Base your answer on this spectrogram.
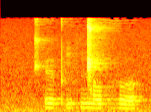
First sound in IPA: t͡ʃʼ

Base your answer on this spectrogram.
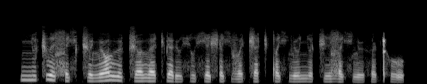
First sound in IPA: ɲ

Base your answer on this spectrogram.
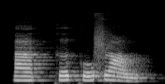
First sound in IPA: a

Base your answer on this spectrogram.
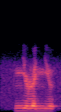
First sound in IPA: nʲ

